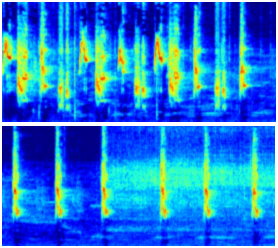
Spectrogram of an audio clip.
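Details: Long-tailed shrike in full, chatty song packed with varied phrases ('isian'), offered as a clear master recording: a rush of sharp, scratchy high notes, then single harsh chips repeated about every half second, with a faint low hum beneath.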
